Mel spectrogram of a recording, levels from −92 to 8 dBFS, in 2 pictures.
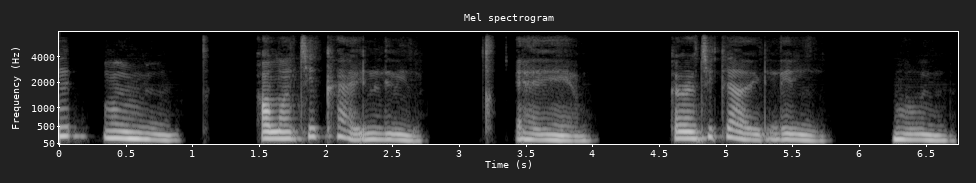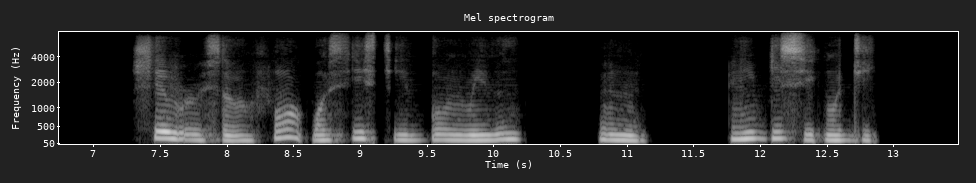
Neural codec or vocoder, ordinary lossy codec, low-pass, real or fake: codec, 16 kHz, 1 kbps, FunCodec, trained on LibriTTS, 50 frames a second; none; none; fake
